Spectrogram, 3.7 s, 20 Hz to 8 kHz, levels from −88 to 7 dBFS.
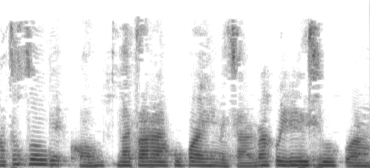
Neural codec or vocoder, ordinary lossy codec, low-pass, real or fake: codec, 44.1 kHz, 1.7 kbps, Pupu-Codec; MP3, 32 kbps; 7.2 kHz; fake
